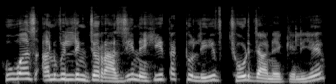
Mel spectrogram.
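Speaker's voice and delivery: normal talking voice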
